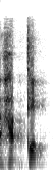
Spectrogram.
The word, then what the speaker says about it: Habib: Itu di harakatnya kitab itu ada yang nulis khubb. L yang benar. Oh, nggih. Yang benar itu bacanya Habib.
